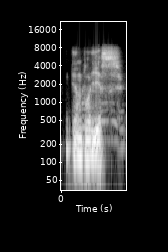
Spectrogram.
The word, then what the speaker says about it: employees: Be careful because we have 2,000 new employer employees. Yeah. Can you repeat the the pronunciation employee? Employees. Okay. The emphasis is in the last sentence. Okay. Employees at the end.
